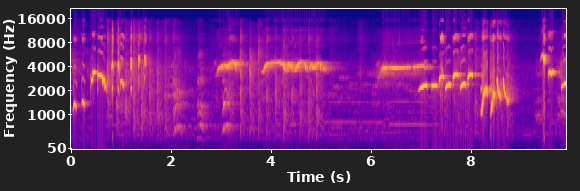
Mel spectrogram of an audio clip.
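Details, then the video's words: White-rumped shama singing as a lure for morning and evening: rich, varied phrases mixing rapid chattering notes, long clear high whistles, and a run of rising slurred notes near the end. "Pancingan murai batu untuk pagi dan sore hari"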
